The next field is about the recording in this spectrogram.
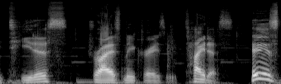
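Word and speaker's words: Tidus: I'm going to say Titus. I know that the actual pronunciation is supposed to be Tetus.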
